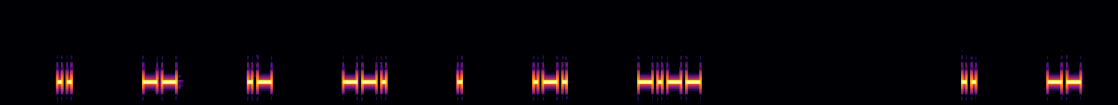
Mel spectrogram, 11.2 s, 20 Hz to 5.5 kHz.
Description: Morse code, heard as a keyed tone, about 25 wpm, spaced as for 10 wpm, 600 Hz. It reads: IMAGERY IM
